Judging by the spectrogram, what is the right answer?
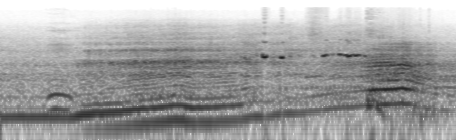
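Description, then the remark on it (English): A Ferrari sports car engine roars, its deep rumble climbing in pitch as it accelerates past, with brief high tire squeals near the end and faint voices in the background. “It's a beautiful sounding car. Look at that thing.”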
